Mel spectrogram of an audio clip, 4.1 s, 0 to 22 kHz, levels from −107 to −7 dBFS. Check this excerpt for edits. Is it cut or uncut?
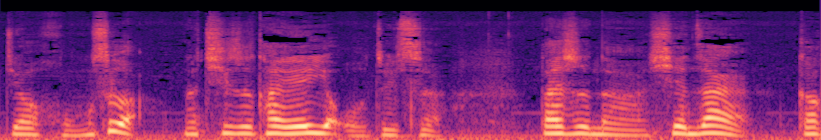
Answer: uncut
